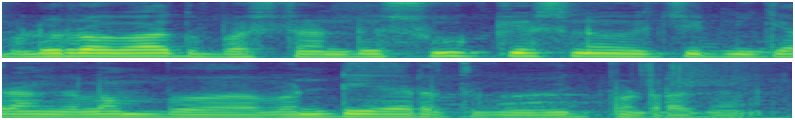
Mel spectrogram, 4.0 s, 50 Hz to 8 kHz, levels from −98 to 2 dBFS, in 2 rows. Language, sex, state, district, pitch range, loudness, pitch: Tamil, male, Tamil Nadu, Nilgiris, 130-155 Hz, -19 LUFS, 140 Hz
